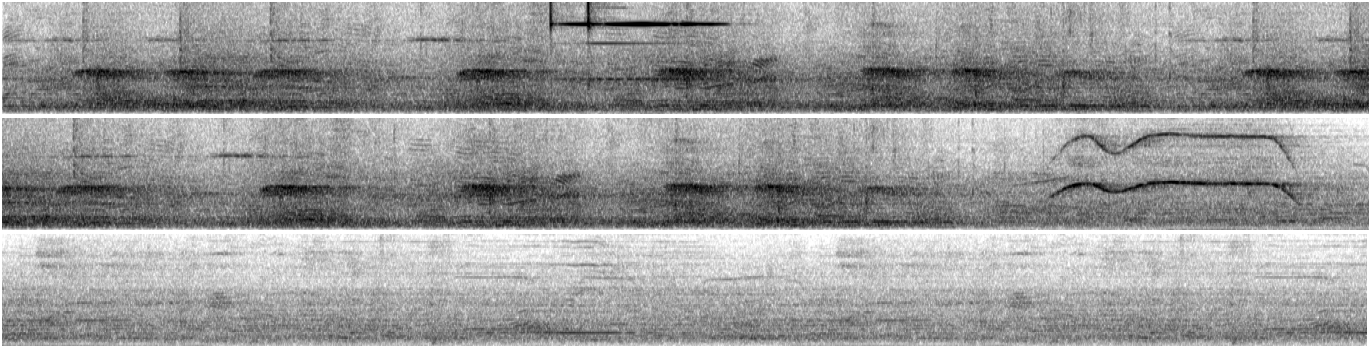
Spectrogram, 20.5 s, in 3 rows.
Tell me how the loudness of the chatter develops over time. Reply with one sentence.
The volume of the chatter goes down.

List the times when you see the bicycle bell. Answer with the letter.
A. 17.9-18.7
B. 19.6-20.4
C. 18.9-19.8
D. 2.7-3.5
D.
